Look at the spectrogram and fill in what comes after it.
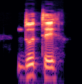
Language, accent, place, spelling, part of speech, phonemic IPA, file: French, France, Lyon, doter, verb, /dɔ.te/, LL-Q150 (fra)-doter.wav
- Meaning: 1. to endow, donate 2. to fund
